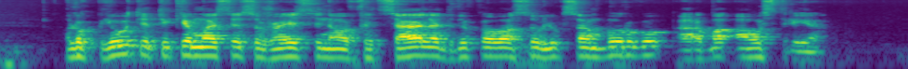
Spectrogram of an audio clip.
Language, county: Lithuanian, Klaipėda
